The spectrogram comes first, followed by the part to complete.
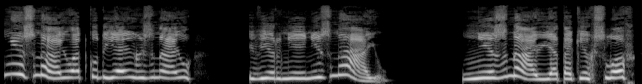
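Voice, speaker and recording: Woman doing a kikimora girl, storybook swamp spirit, very high, squeaky, whiny, lively, dry sound. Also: normal speed, no echo. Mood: flustered. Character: sneezy grumpy young female kikimora pupil.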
